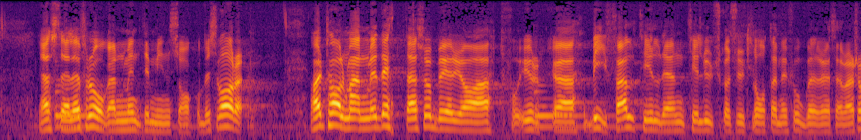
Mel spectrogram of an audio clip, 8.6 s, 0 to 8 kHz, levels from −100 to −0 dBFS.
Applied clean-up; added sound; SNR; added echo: none; Bowed string instrument; 19 dB; none.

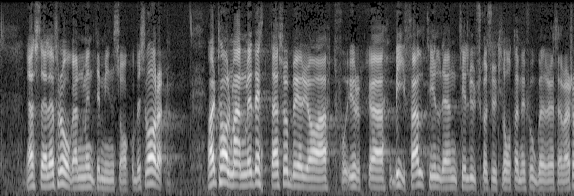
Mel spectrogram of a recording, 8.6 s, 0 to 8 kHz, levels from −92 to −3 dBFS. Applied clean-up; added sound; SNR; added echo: none; none; none; none.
